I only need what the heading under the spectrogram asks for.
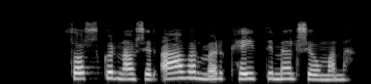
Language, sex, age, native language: Icelandic, female, 30-39, Icelandic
